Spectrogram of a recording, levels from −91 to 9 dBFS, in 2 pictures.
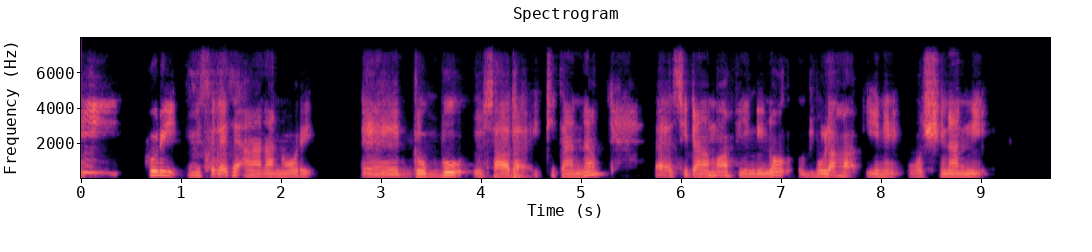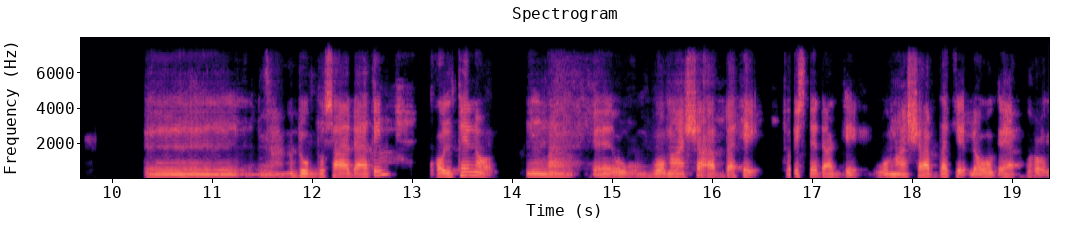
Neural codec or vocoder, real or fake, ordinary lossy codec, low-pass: codec, 16 kHz in and 24 kHz out, 1.1 kbps, FireRedTTS-2 codec; fake; Opus, 64 kbps; 7.2 kHz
